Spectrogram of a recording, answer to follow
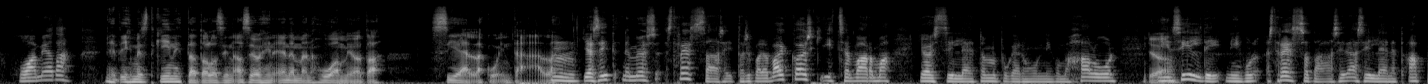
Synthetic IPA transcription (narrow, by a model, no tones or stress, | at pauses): huomiot̪ɑniet̪içmiset̪kiːnːit̪ːæːt̪olːɑsiːnʔɑ̰sioihinʔḛnemːænhuomio̰t̪ɑ̰sielːæ̰kṵint̪æ̰ːlːæjɑsit̪nemyøsst̪resːɑːsiːt̪t̪osipɑljoʋɑikːɑoiskiit̪seʋʋːɑrmɑjɑoissilːeːet̪noemæpukenuŋkunniːŋkumæhɑluːn | niːnsilt̪iniːŋkunst̪resːɑt̪ɑːnsit̪æsilːeːnet̪ɑp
